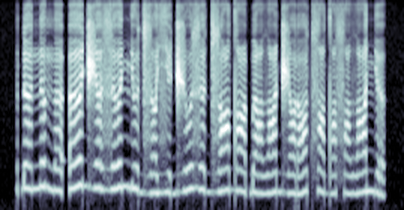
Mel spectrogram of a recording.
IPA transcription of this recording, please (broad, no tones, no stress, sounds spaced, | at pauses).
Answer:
ɗ ɜ n ə ŋ ɜ ʔ ɜ d͡ʒ ɜ z ə nʲ ʊ d͡z ʌ zʲ ə d͡ʒ ʊ z ə d͡z ɒ dˤ ɜ ɓ ɜ ðˤ ʌ d͡ʒ ɒ ɾ ɒ t͡s ʌ dˤ u sˤ ʌ ðˤ ʌ nʲ ə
